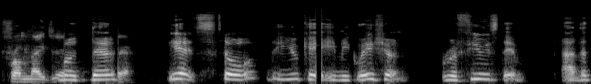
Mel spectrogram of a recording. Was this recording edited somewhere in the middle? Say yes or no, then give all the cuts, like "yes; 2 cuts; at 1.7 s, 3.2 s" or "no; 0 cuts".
yes; 1 cut; at 2.1 s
